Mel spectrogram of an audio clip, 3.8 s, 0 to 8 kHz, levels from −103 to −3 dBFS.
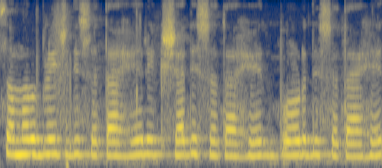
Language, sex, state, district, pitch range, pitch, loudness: Marathi, female, Maharashtra, Sindhudurg, 240-260 Hz, 250 Hz, -15 LUFS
